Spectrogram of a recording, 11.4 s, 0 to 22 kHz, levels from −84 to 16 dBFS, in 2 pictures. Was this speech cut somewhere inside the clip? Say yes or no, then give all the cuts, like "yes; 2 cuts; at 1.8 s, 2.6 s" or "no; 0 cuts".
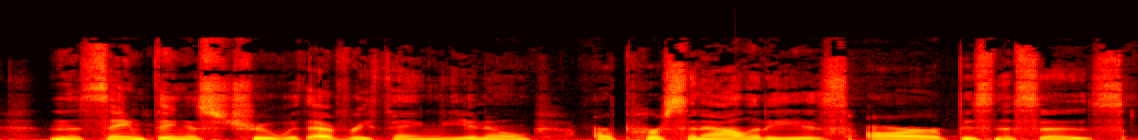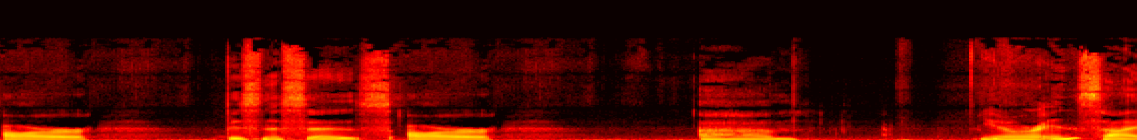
yes; 1 cut; at 6.8 s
